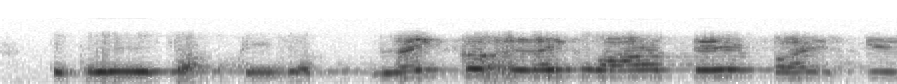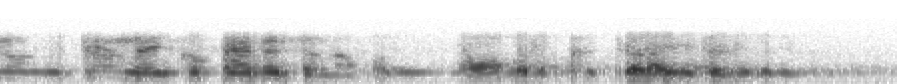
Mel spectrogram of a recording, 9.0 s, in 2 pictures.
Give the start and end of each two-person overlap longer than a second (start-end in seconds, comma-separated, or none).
none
